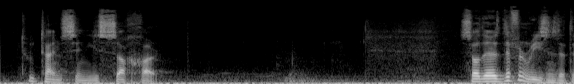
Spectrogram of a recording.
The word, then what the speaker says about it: Yisachar: And some people mistakenly say Yisachar, but they're not supposed to pronounce it Yisachar. If you read the Torah pronouncing it Yisachar, that's not appropriate. The name is Yisachar.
